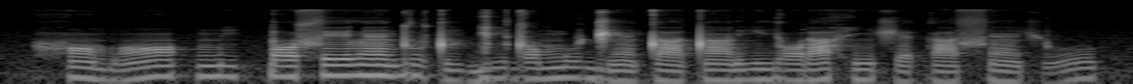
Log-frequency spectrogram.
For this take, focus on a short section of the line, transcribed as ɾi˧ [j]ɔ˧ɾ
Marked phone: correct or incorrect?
correct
